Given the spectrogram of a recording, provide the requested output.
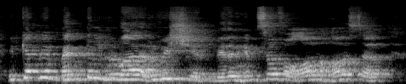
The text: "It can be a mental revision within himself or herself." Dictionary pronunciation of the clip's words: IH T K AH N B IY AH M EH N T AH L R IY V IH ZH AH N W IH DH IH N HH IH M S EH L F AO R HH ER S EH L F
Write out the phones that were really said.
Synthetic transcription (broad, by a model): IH T K AH N B IY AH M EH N T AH L R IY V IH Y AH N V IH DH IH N HH IH M S EH L F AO L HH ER S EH L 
